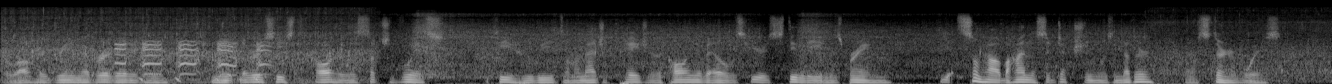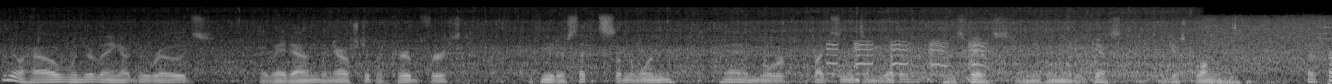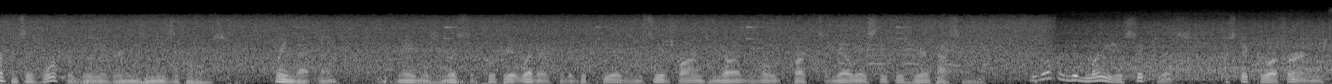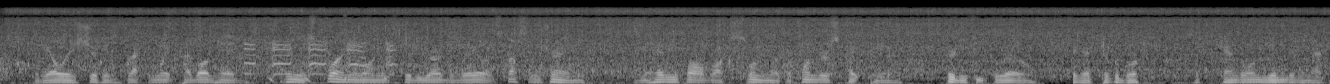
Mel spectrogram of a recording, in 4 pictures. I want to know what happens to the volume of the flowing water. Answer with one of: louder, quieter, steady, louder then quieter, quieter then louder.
louder.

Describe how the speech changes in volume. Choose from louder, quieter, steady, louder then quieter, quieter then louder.
steady.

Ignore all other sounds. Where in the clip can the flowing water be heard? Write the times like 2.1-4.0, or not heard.
0.0-53.2.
